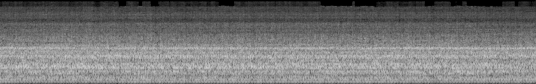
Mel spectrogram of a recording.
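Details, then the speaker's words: 2009-2019 Toyota Highlander 2.7L 1AR-FE four-cylinder at idle: steady high-pitched whir and growl from below the alternator, not the engine itself; worn water pump bearing, to be fixed by replacing the water pump. "noise is not coming from the motor itself coming from down here underneath your alternator is your water pump it's a common noise on these COA products"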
